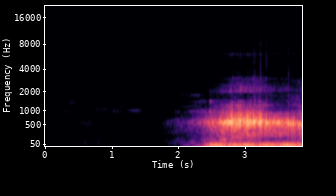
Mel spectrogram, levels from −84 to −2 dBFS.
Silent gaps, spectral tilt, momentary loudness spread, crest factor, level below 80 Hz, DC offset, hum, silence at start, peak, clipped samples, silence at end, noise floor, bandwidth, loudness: none; -9.5 dB/octave; 16 LU; 20 dB; -38 dBFS; under 0.1%; none; 2.3 s; -4 dBFS; under 0.1%; 0 s; -83 dBFS; 3.2 kHz; -21 LUFS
